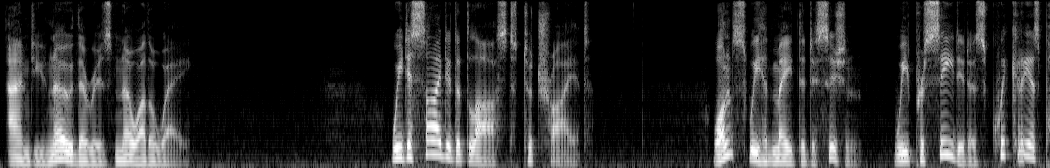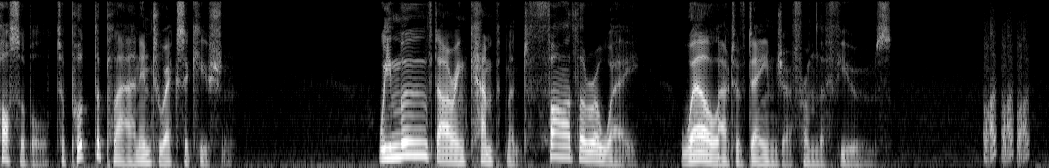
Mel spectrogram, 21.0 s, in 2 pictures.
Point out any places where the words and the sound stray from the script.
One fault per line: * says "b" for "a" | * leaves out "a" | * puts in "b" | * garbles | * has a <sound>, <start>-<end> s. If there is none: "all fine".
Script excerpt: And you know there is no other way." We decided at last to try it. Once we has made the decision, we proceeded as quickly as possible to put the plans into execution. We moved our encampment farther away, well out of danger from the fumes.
* says "had" for "has"
* says "plan" for "plans"
* has a laugh, 20.3-20.8 s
